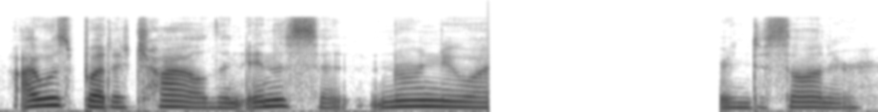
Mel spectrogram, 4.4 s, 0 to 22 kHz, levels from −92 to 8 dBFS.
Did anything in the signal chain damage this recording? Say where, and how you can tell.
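Yes, a stream reconnect on the network side: the speech drops to silence from 2.44 to 3.61 s, then resumes about a second further on with a fresh decoder.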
